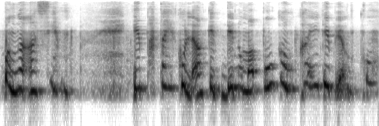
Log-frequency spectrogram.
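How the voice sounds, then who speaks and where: A woman's voice: extremely high pitch, fairly even intonation, a little slow. A woman playing a lovesick, possessive young woman in an old-style Ilocano radio drama, pleading melodramatically with an Ilocano accent. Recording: muffled, noisy radio drama recording.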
